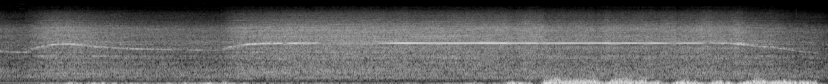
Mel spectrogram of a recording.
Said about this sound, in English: there is this thing, this wind machine thing. It's in the back on the shelf. Go grab it.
